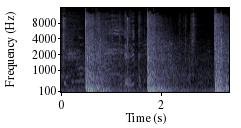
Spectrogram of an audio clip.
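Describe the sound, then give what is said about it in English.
Three loud gunshots from live ammunition fired around New Year: each blast is a sudden, heavy crack followed by a rumbling tail that fades before the next shot. “Those are bullets, ladies and gentlemen. That's not a blank.”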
